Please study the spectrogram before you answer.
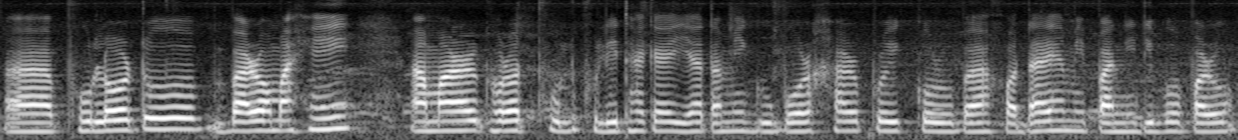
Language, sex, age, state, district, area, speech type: Assamese, female, 45-60, Assam, Lakhimpur, rural, spontaneous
